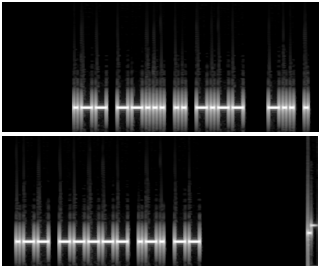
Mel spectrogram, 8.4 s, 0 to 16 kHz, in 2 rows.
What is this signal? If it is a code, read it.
Morse code, heard as a keyed tone, about 25 wpm, 700 Hz. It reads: W7IY DE W0RM
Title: USA Callsign DE Callsign - 4 Characters - 25wpm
